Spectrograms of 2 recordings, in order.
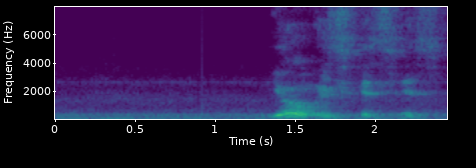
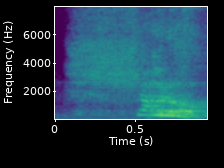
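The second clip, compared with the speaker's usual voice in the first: mock yell; 12 semitones higher, 3 dB louder than usual. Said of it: "He was like".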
